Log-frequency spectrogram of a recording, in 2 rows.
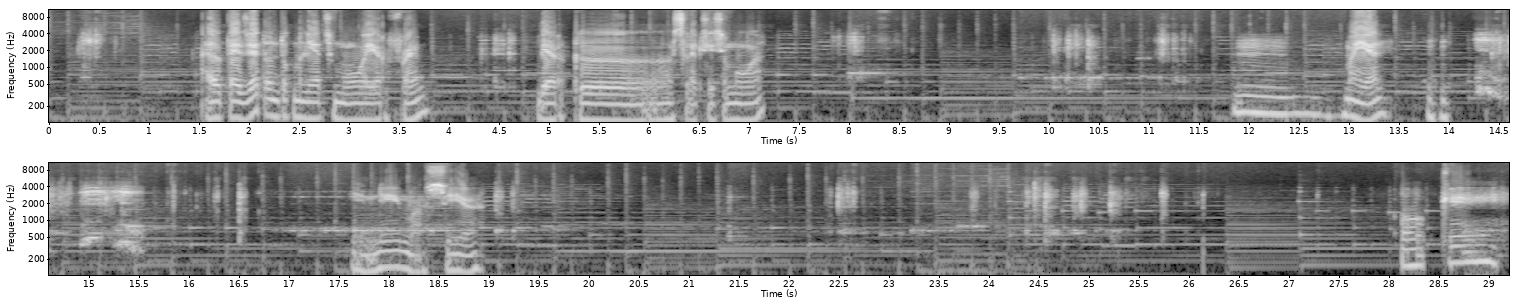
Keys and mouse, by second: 0.5 alt+z, 0.7-3.0 drag, 3.4 s, 6.5 a, 8.0 click, 8.9 s, 11.0 Tab, 11.2 alt+z, 11.6-14.5 alt+middle drag, 16.8 Tab, 18.2 click, 19.4-22.5 alt+middle drag, 22.7 s, 24.5 Tab, 25.1 alt+middle click, 28.6 s.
